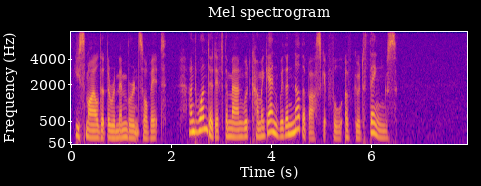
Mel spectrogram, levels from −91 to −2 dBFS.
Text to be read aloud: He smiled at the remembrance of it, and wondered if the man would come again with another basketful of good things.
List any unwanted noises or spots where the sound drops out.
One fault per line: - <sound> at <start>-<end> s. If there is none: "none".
none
